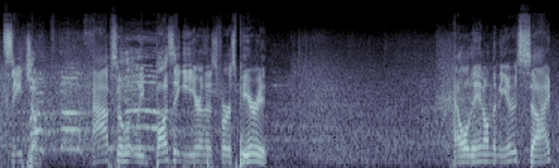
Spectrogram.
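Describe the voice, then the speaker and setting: A man's voice: fairly high pitch, flat delivery, a little slow, long pauses, crowd noise. Man calling hockey play-by-play, noisy background. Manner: clipped phrases following the play. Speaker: play-by-play ice hockey commentator. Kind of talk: live sports commentary. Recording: noisy rink ambience around the mic.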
